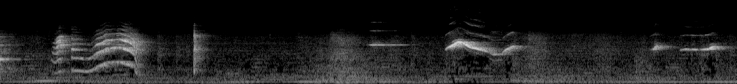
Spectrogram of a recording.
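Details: Talking ringneck parrot indoors giving harmonic speech-like phrases, a click, then whistled rising notes, with a low steady hum underneath.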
